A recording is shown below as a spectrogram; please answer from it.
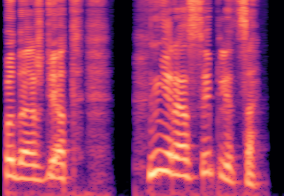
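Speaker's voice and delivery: high grumbling brush-off; Mordecai grumbling. A narrator's reading.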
